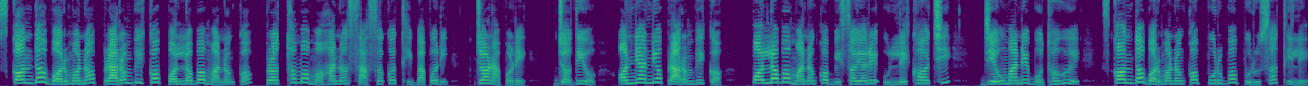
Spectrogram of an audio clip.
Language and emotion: Odia, neutral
